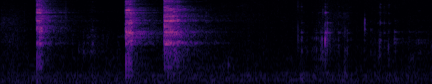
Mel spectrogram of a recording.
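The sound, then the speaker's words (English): Glasses clink together in a toast: three sharp, bright taps in quick succession, followed by a few softer, fainter clinks amid quiet. “Well, I want to try this before it gets watered down. So yeah, sure. Cheers.”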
